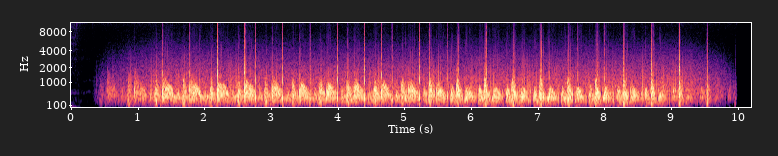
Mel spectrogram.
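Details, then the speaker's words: Fetal heart sounds at 16 weeks on a home BabyBeat fetal Doppler: a rapid, regular whooshing heartbeat at about 146 a minute. The sharper clicks are the baby's heart valves already opening. "some fetal heart sounds at 16 weeks the sharper sounds are the baby's heart valves already opening and"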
